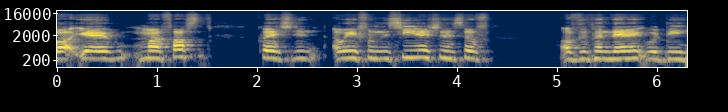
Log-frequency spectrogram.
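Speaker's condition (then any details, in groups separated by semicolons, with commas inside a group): Cerebral palsy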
